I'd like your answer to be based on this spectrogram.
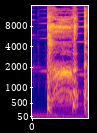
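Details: Acted comedy scene: a short voiced throat-clearing cough then a brief second burst, from a character who says they got wet in the rain yesterday; whooping cough is mentioned.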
